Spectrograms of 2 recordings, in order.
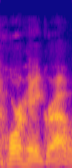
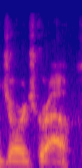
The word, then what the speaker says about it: Jorge Grau: lea completely butcher every single name I got Jorge growl right you did yes but I researched that one I looked up to pronunciation because otherwise I just would have said George growl Miguel Rubio it is starring Christina Gobbo as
